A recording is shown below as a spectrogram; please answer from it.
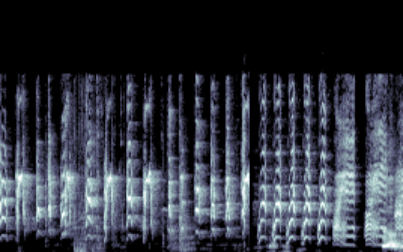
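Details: Wild long-tailed shrike of the blangkon type, singing a gacor song full of isian (mimicked phrases): a rapid mix of sharp high chips and buzzy notes, then a run of ringing downslurred notes about four per second, ending in harsh rasps.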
